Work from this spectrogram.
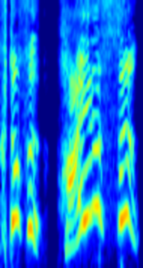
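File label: Voice variable chant, Japanese; ctos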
